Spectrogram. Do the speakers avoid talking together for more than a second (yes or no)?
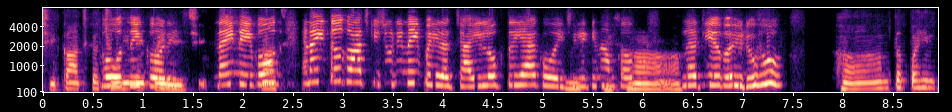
no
